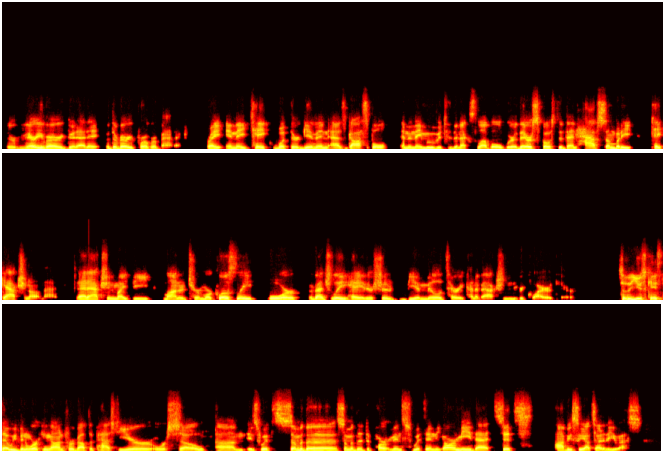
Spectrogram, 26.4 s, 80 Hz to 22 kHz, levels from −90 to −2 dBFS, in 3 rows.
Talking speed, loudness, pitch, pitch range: 215 wpm, -19 LUFS, 105 Hz, 95-145 Hz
